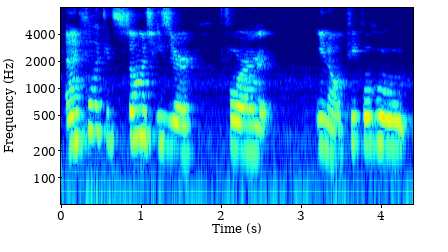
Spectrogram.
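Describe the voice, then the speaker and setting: A young woman from Africa, a guest in a casual interview, speaks in halting phrases full of fillers and restarts. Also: fairly high pitch, a little mellow. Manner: halting, filler-heavy speech with frequent restarts. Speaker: interview guest, digital art expert. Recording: roomy echo.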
